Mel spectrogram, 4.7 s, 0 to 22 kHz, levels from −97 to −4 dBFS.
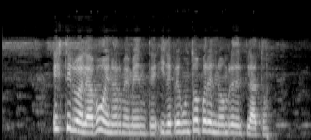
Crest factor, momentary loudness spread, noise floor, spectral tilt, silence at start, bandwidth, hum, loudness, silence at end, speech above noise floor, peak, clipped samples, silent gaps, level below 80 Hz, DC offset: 16 dB; 10 LU; -54 dBFS; -3.5 dB/octave; 0.1 s; 7.6 kHz; none; -22 LUFS; 0.65 s; 32 dB; -6 dBFS; under 0.1%; none; -70 dBFS; under 0.1%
